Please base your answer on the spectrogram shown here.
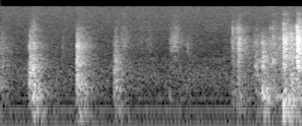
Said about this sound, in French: Puis, elle va ouvrir la porte de la maison.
